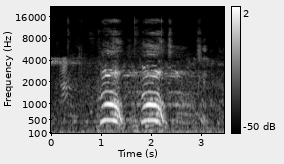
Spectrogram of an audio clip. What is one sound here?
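Young men shout loudly across an open field.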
